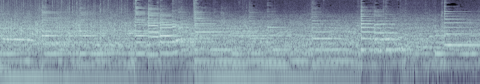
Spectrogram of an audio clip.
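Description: Audience applause for a guitarist at a concert night with a singer at MGM National Harbor, a steady mid-level clapping wash over a sustained hum, with a few sharper claps standing out.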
